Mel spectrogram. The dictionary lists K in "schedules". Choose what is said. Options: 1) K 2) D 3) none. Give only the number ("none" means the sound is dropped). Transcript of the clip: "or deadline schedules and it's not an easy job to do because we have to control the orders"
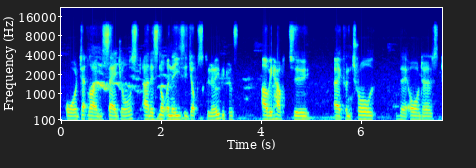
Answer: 3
